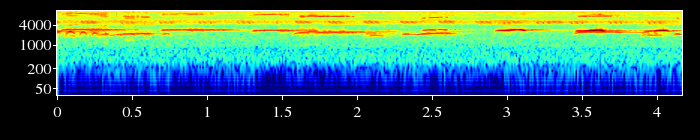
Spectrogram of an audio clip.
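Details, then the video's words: Plaintive cuckoo whistling a rambling series of moderate notes that dip and climb, ending with a few louder ringing whistles. A shrill insect chorus is constant throughout. "SUARA BURUNG KEDASIH ‼️ SIULANYA NYARING BANGET"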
